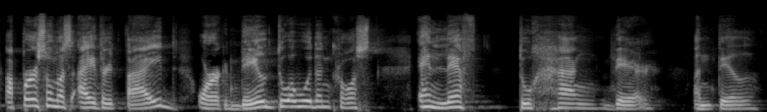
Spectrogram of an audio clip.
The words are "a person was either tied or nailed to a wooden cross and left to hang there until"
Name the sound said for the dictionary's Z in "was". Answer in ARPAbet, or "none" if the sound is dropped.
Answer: S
